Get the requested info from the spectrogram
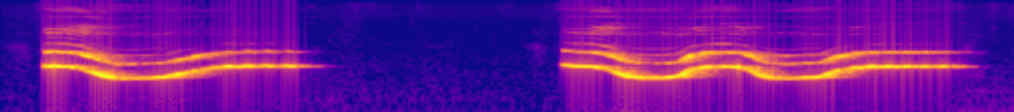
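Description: A woman's voice making sliding "ooo" ghost sounds as a vocal warm-up. The first glides down and back up; after a silent pause, a longer one swoops down and up twice before holding steady.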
